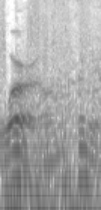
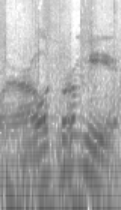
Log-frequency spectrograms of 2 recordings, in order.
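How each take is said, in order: First: It is said in a low, sultry announcer voice. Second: The same.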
